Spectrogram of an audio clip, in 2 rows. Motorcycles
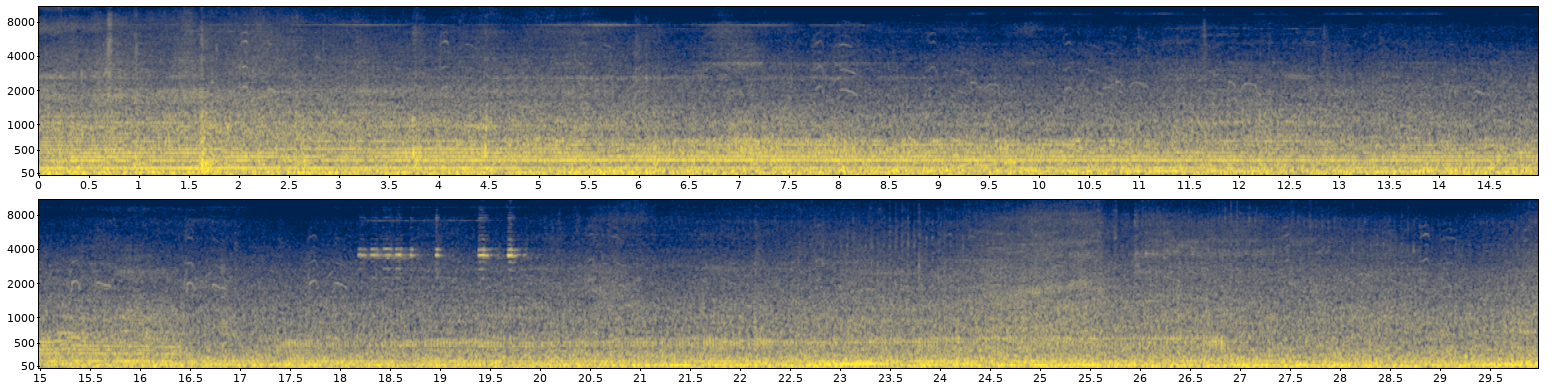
20.5 29.9

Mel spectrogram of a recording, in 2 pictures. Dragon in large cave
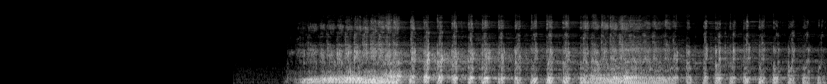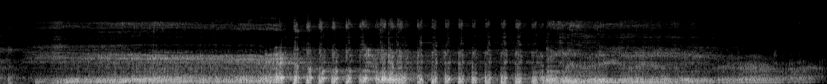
7.9 16.5

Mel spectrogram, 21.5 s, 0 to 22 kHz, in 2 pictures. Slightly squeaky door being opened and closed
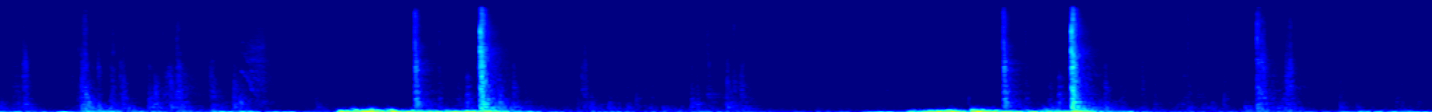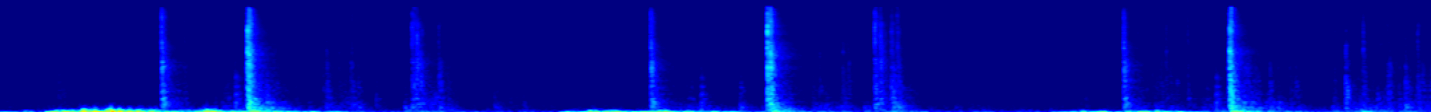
0.0 2.3

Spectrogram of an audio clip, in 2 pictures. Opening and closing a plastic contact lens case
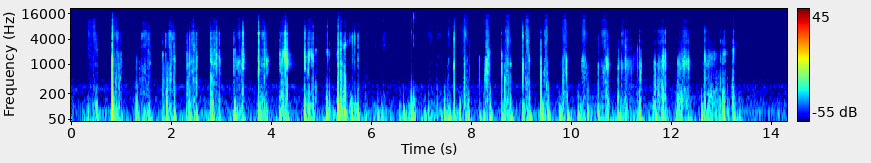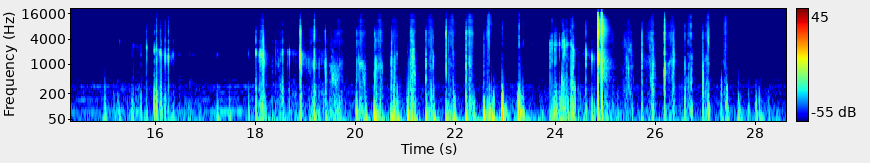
15.4 16.8, 17.9 19.5, 23.9 25.3

